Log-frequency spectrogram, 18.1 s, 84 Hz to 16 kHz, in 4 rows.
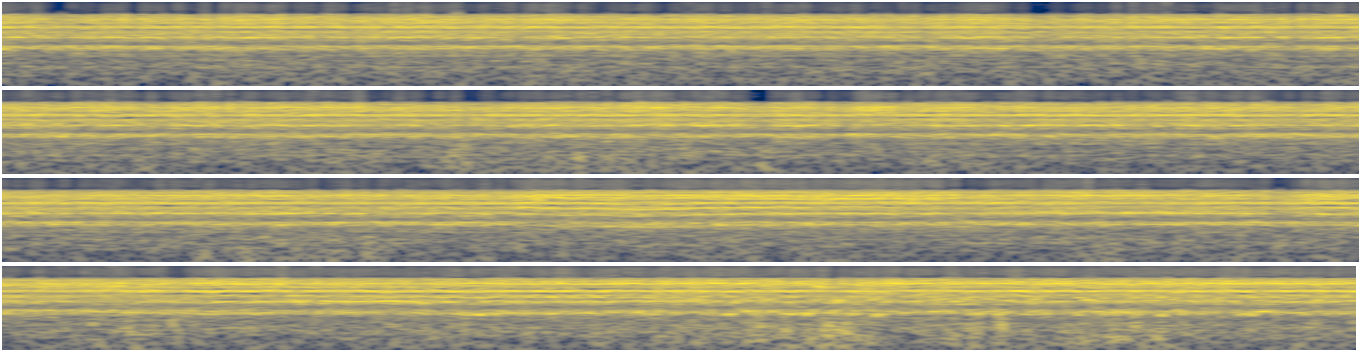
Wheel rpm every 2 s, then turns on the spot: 230, 230, 230, 230, 230, 230, 230, 220, 210.
none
